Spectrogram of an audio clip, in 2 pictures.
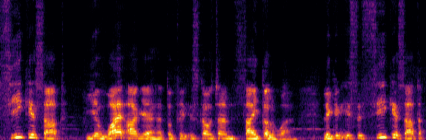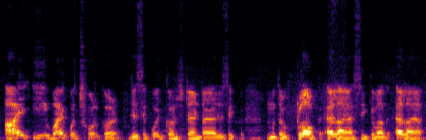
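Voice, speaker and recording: A man with a slightly high voice speaks a little slowly, picked up by a distant mic. On his video channel he teaches English pronunciation rules, patiently repeating each example and asking rhetorical questions.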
